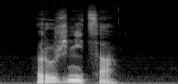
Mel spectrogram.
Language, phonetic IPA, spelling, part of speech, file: Polish, [ruʒʲˈɲit͡sa], różnica, noun, Pl-różnica.ogg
